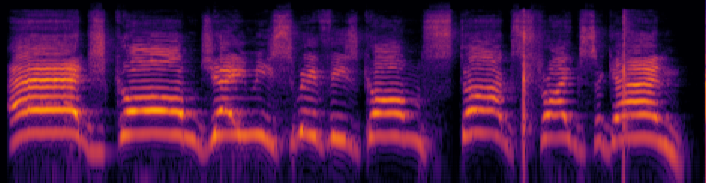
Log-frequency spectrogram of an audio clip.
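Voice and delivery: roaring commentary-style celebration; excited wicket shout. Real, not acted. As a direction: scream it as the wicket falls. Wicket falls live.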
